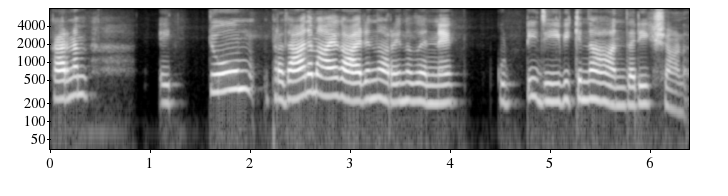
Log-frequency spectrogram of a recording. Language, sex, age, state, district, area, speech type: Malayalam, female, 30-45, Kerala, Wayanad, rural, spontaneous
